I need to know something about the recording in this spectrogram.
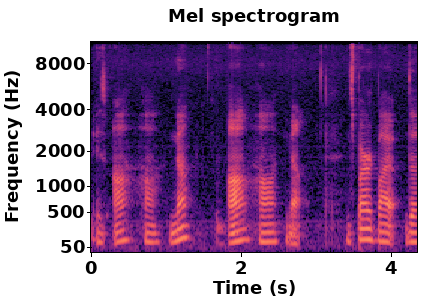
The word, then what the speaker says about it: Aahana: So name is Aahana, pronunciation is Aahana, Aahana.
